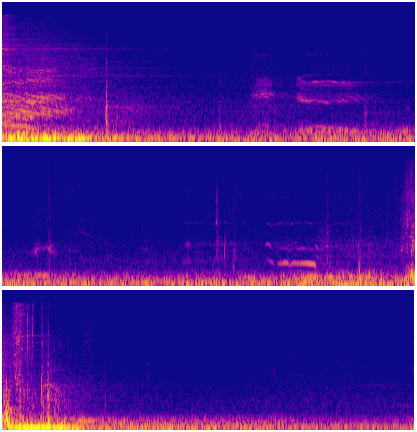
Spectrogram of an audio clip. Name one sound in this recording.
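A man grunts and groans with strain, close by.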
